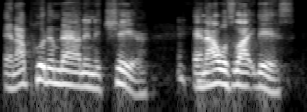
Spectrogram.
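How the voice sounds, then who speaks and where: A man co-hosting a live show, telling stories in an animated, emphatic, motivational way. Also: medium pitch, normal speed. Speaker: co-host of a live show and podcast. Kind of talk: motivational casual talk.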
